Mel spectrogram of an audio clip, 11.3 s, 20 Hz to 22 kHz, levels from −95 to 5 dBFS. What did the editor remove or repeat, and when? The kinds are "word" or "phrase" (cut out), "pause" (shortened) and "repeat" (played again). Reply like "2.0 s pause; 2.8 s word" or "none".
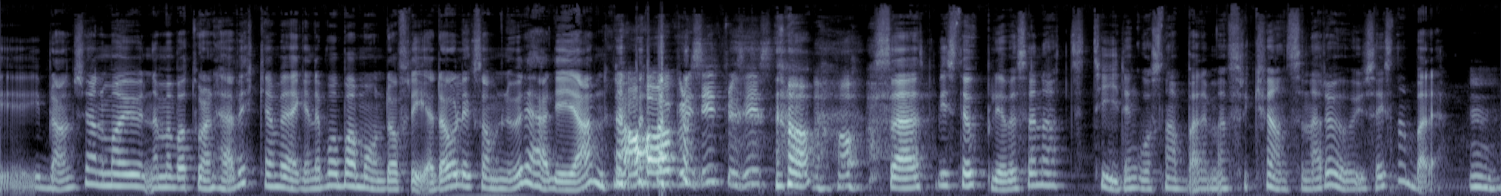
7.0 s word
